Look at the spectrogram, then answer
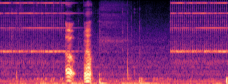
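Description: A telephone ringing in the video game The Stanley Parable, a steady electronic ring that stops partway through and then resumes, with a short spoken remark over it.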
